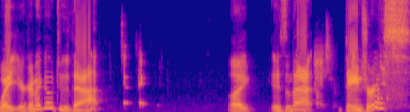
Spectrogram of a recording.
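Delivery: innocent voice with swooping, swinging pitch. Imagining an AI's reaction in the game: innocent Weapon voice. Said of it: "the weapon's so innocent".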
